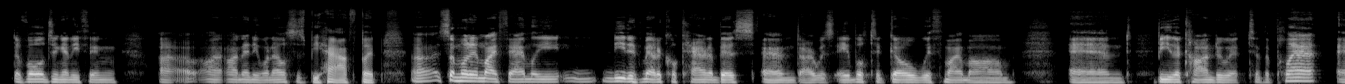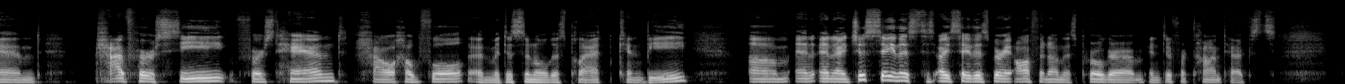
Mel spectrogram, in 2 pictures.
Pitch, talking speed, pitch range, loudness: 115 Hz, 140 wpm, 105-130 Hz, -20 LUFS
